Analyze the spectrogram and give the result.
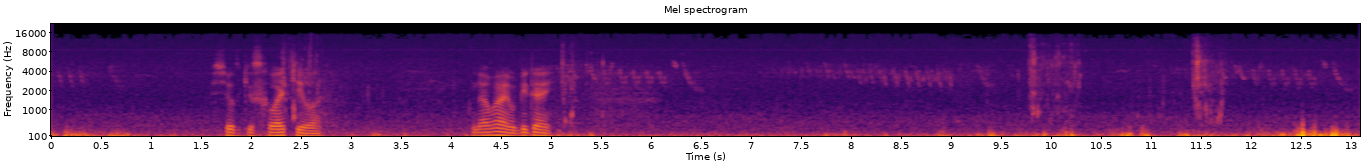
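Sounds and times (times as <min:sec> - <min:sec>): small bird chirping trills: 0:04.8 - 0:13.0.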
